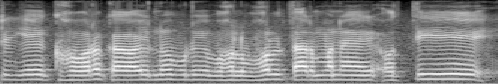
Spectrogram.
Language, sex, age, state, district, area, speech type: Odia, male, 30-45, Odisha, Bargarh, rural, spontaneous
